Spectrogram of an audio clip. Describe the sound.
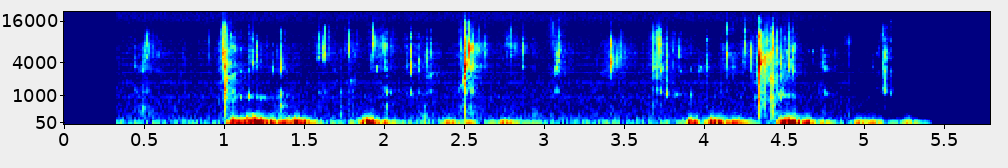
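Wet licking and mouth sounds on bare skin, many moist smacks and slurps in two loose clusters with a brief lull between, fairly faint and with no voices.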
